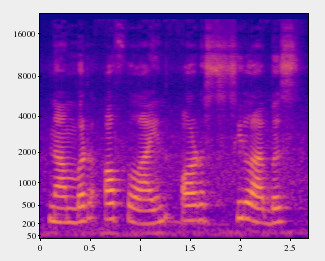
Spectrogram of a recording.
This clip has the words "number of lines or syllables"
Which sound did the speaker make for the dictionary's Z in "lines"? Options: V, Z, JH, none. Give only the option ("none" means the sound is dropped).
none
